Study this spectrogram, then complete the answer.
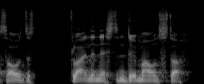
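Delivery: ordinary delivery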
